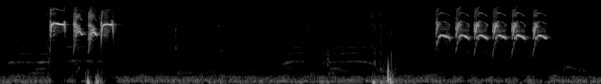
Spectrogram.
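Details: Very chattery cinereous tit (gelatik batu) serving as a lure for other birds' calls: a quick trio of high shrill notes, a sharp click-like knock, then a steady run of six high metallic notes.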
